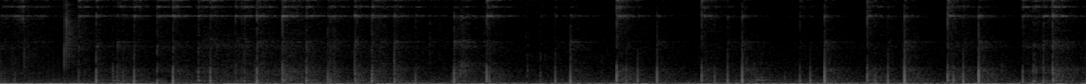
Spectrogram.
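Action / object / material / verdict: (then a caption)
tap / glass laboratory flask / glass / none. An empty, hand-sized, round clear glass laboratory flask with a long hollow neck is tapped and pinged with fingernails while held in the hands. Quick, irregular light taps and short bright pings fall about four per second, each dying away fast, over a steady low hum.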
